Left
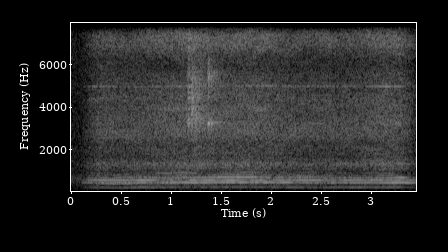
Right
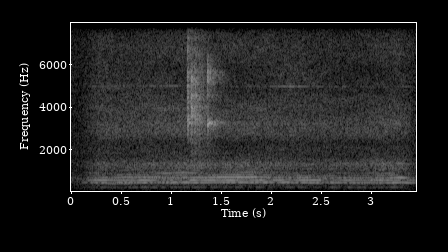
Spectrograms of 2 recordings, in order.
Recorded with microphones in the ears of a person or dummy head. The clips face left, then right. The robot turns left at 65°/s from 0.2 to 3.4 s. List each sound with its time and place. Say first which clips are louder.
1.2 s crushing: left 4 dB; 50° right (ahead or behind), 4.5 m; by 1.5 s 70° right (ahead or behind), 4.5 m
